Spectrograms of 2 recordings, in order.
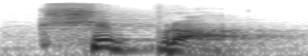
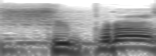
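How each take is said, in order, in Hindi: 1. यह शब्द 'ksh' ध्वनि से शुरू होता है। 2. यह शब्द सादी 'sh' ध्वनि से शुरू होता है। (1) "सही क्या होता है उच्चारण" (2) "ये शिप्रा सही नहीं है"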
